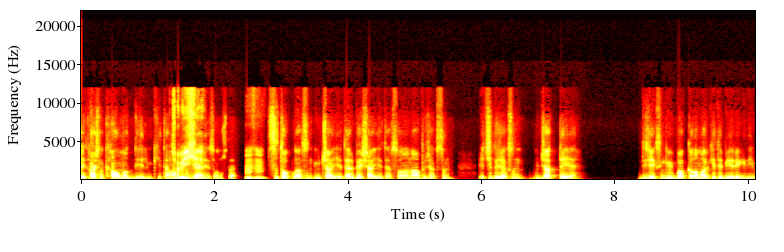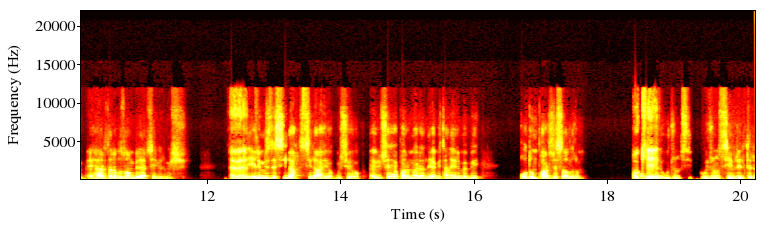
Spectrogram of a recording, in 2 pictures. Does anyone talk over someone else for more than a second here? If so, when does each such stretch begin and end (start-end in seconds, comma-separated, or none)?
none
